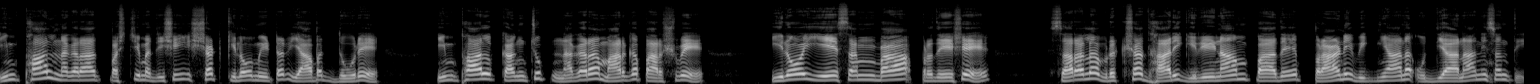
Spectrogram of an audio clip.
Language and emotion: Sanskrit, neutral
